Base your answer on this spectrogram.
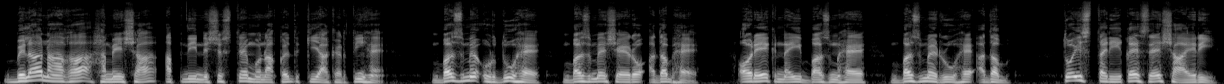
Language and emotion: Urdu, neutral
